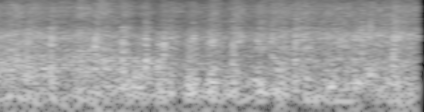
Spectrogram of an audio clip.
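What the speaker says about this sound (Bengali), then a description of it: "ট্রেন কিন্তু ভালোই টানছে বলা যায়।" Burimari Express passenger train running on the tracks, a loud continuous rumble with rhythmic wheel clatter heard from inside the moving train.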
